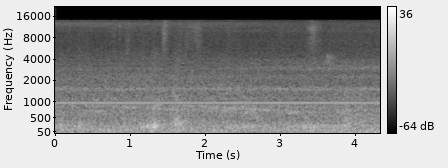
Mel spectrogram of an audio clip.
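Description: JR East 209 series electric multiple unit running into the station as it arrives at the platform, a steady rumble of wheels on rail and traction noise. A steady high-pitched tone sounds behind it.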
